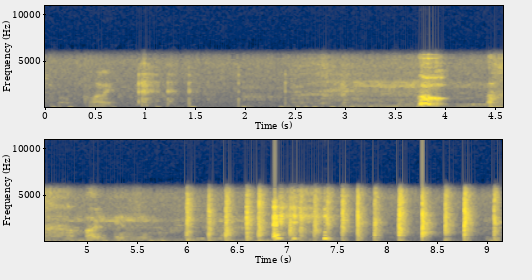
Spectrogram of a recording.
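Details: Hiccups in a drunk man: a sharp, gulping hiccup over room noise and faint music, then a quick run of rhythmic slapping thumps as he hits himself to try to stop them.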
